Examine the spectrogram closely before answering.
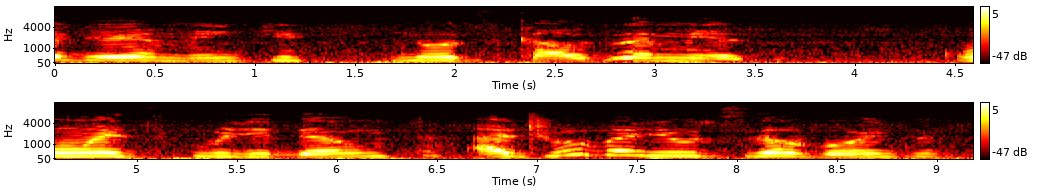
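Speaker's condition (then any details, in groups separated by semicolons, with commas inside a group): Paralysis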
